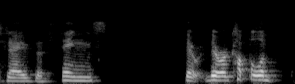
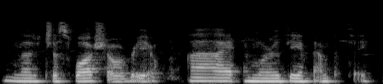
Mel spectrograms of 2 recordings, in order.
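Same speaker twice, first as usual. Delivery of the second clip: calm, measured guide with long silences; guided meditation; 2 semitones lower than usual. Real, not acted. Coach leading client's inner affirmation, calm meditation voice. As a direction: leave long pauses for it to sink in. Leads guided self-empathy exercise.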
